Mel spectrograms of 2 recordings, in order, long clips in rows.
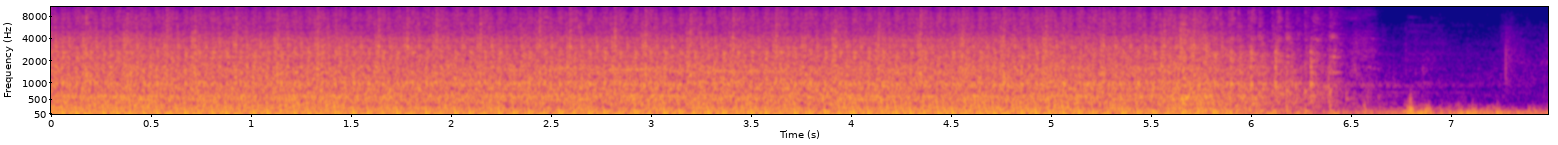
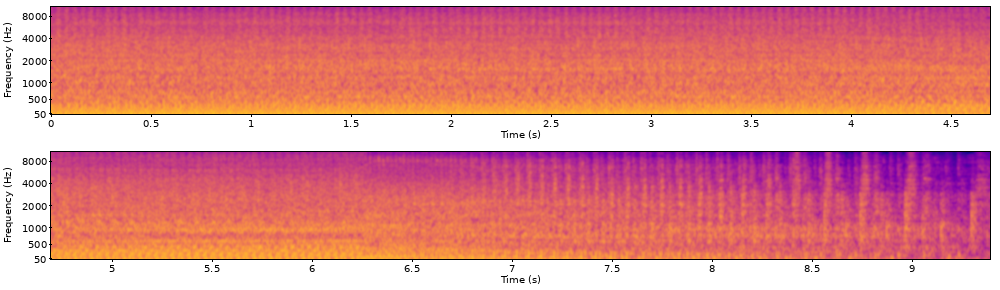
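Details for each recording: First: Troy Bilt front-wheel-drive mulching mower, old Briggs & Stratton Quantum Power 4 HP engine, after a fix for gas leak and no-start. Steady single-cylinder beat, three to four firings a second, even until shutdown: normal healthy running. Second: Troy Bilt mower, old Briggs & Stratton Quantum Power 4 HP engine brought in for gas leak and no-start, started on third pull with choke fully on, smoking. Loud fast even beat, then dies away: rich rough running on full choke.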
